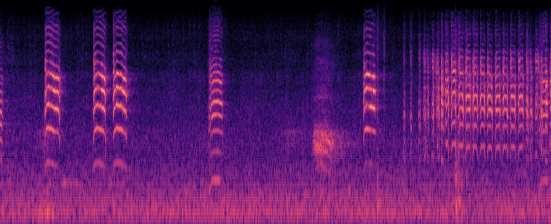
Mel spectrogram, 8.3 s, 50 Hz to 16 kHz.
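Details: Zebra finch family of two adults and three juveniles, 25 July 2022: loud, nasal, horn-like beeps, single and in pairs, then a dense buzzy chattering song sets in near the end.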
